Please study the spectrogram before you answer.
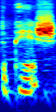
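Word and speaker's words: Dépêche: a French tape recorder it's actually pronounced the pesh it means to go forward quickly hurrying fashion why did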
